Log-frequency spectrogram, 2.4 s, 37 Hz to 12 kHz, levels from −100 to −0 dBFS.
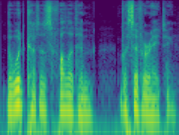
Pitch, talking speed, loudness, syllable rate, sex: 95 Hz, 125 wpm, -21 LUFS, 7.1 syllables/s, male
